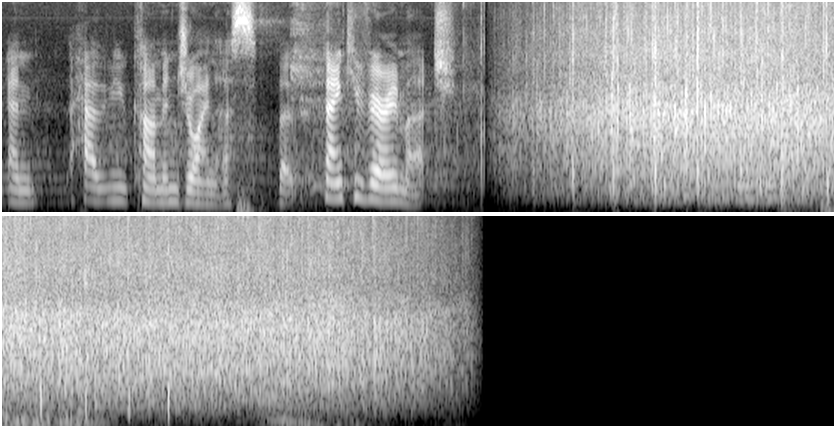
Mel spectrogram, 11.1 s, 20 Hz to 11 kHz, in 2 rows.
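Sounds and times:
audience applauding: 3.2 - 8.8.

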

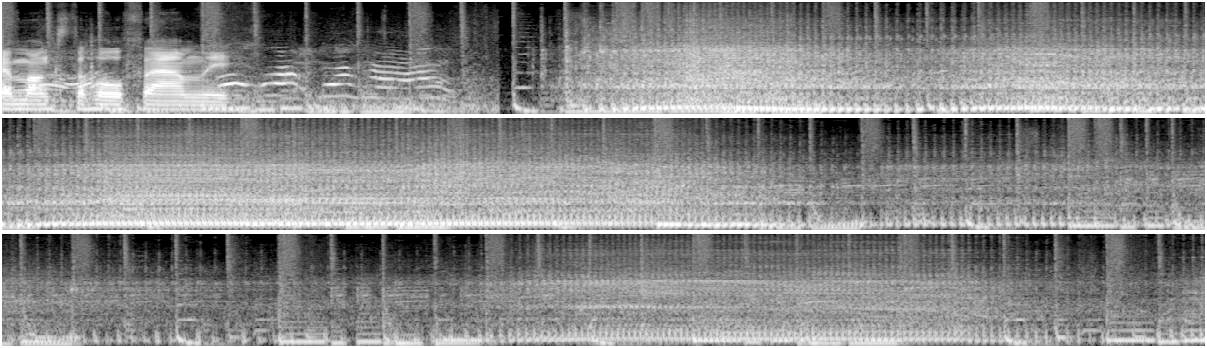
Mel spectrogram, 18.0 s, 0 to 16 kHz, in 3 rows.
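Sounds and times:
motorcycle engine running: 2.5 - 18.0.

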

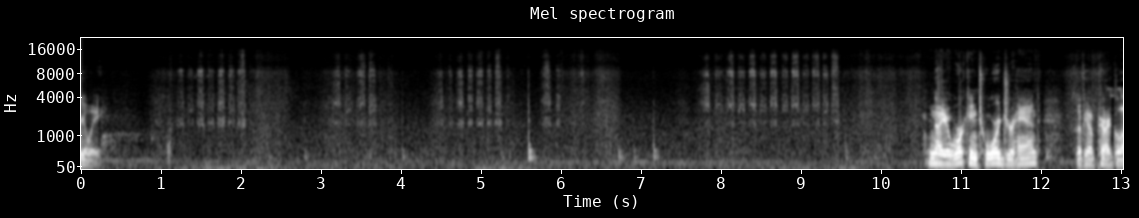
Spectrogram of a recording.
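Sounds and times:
knife scraping wood: 1.0 - 10.0.

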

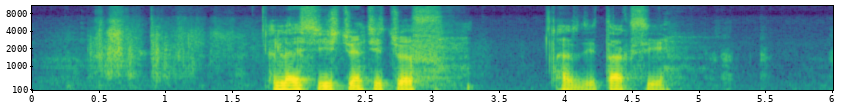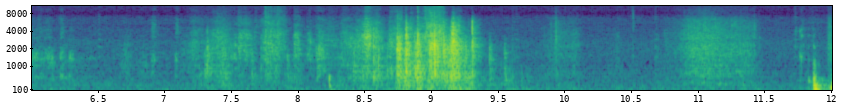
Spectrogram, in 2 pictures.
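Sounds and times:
marker pen scratching on paper: 5.1 - 7.2.

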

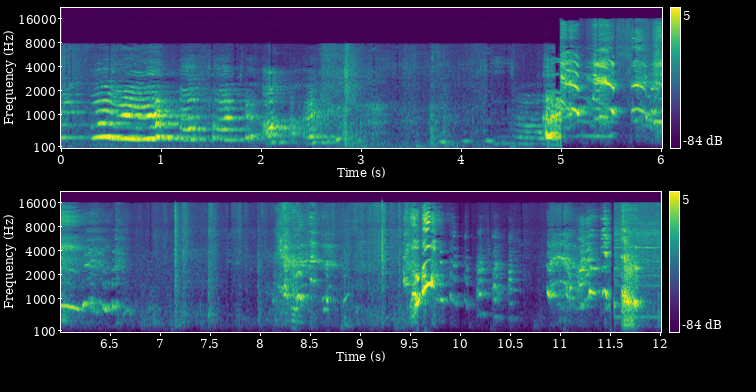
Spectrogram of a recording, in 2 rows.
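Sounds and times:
women giggling and squealing: 8.1 - 11.6.

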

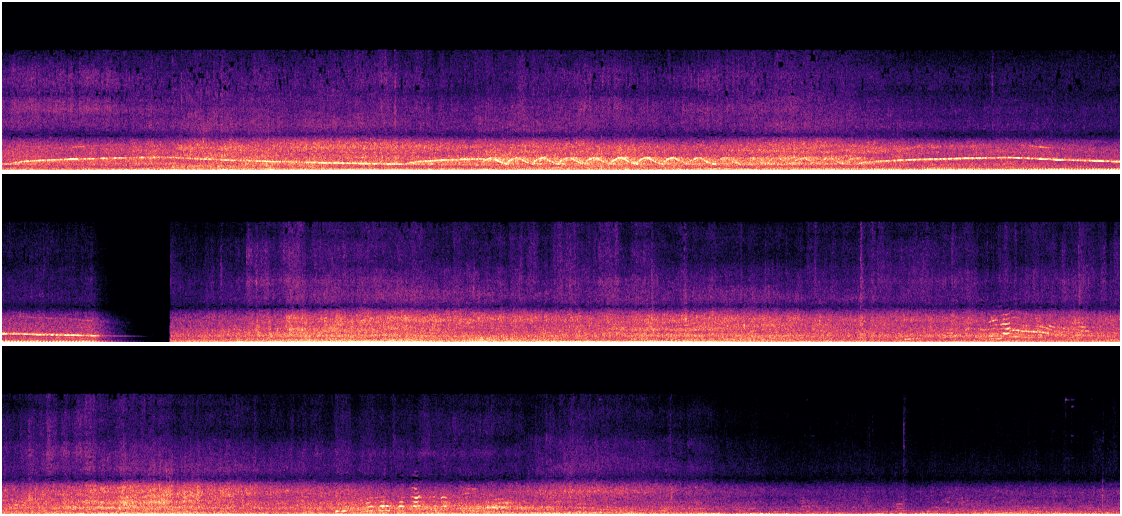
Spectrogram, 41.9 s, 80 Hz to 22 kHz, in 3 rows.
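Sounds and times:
emergency siren: 0.0 - 16.0
street noise: 0.0 - 41.9.

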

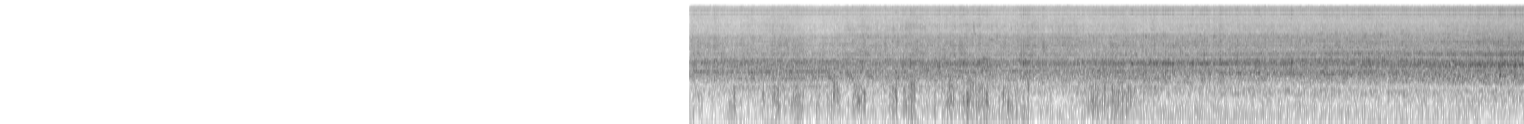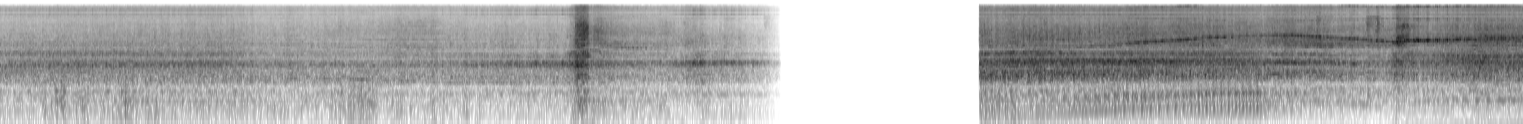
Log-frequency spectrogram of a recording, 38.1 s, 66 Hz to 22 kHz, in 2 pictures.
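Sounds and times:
truck diesel engine running: 8.6 - 28.8, 31.3 - 38.0
short sharp hiss burst: 26.2 - 27.7.

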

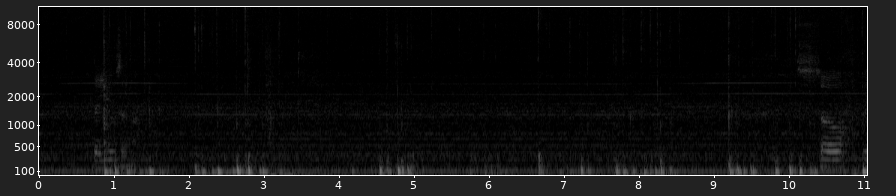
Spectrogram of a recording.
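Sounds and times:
faint steady hum: 0.0 - 11.0
keyboard keystrokes: 0.8 - 3.3, 4.5 - 5.1, 6.6 - 8.6, 9.2 - 11.0.

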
